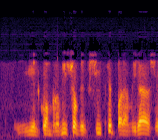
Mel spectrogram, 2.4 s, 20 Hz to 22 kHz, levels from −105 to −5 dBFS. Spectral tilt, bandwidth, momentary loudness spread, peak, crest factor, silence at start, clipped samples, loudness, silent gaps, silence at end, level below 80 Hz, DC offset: -6 dB/octave; 5.2 kHz; 8 LU; -8 dBFS; 18 dB; 0.25 s; under 0.1%; -26 LUFS; none; 0 s; -78 dBFS; under 0.1%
